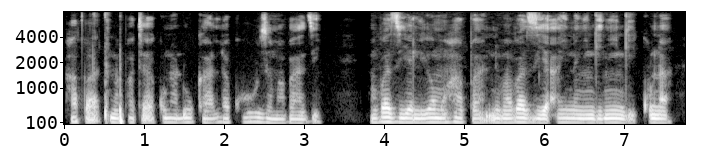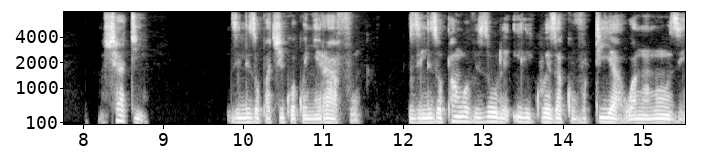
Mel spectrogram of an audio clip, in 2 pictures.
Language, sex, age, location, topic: Swahili, male, 18-24, Nairobi, finance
